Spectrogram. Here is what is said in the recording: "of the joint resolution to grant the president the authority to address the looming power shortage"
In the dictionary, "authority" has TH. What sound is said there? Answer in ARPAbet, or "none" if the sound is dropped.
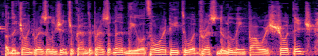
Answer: TH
